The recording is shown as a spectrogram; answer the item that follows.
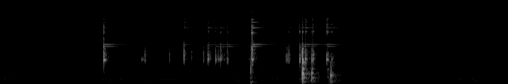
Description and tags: Tea cup set down
China teacup being set down on a ceramic saucer.
china, cup, cup-clink, porcelain, tea-cup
